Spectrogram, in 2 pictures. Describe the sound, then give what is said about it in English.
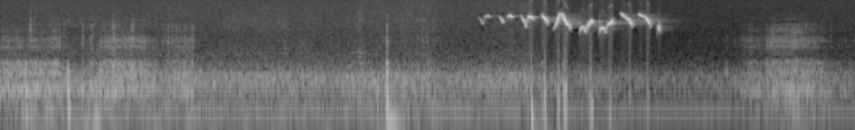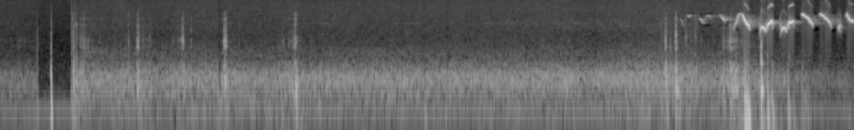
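A red-faced warbler sings two short bursts of rapid, high, sweet notes, separated by a long quiet stretch with soft rustling, a low steady hum and scattered sharp clicks. “It's a red-faced warbler again. This is after several other calls.”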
